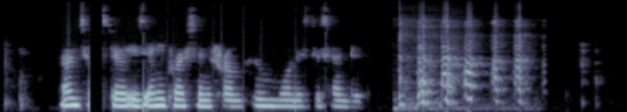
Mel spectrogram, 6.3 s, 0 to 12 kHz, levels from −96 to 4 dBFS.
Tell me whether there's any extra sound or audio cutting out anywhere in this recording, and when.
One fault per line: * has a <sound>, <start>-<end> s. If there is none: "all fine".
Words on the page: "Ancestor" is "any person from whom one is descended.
* has a dropout, 0.9-1.0 s
* has a laugh, 3.9-5.5 s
